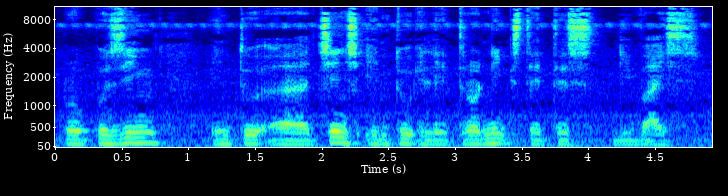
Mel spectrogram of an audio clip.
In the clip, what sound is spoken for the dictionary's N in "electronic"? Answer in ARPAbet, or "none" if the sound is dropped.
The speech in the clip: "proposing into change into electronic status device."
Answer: N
